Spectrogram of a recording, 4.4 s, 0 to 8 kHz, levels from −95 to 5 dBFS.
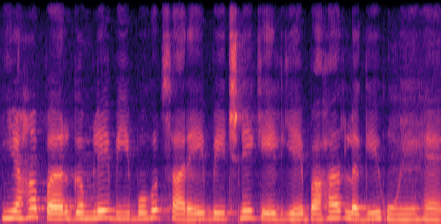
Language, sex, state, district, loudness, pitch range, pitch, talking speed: Hindi, female, Punjab, Fazilka, -16 LUFS, 210-245 Hz, 225 Hz, 175 wpm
